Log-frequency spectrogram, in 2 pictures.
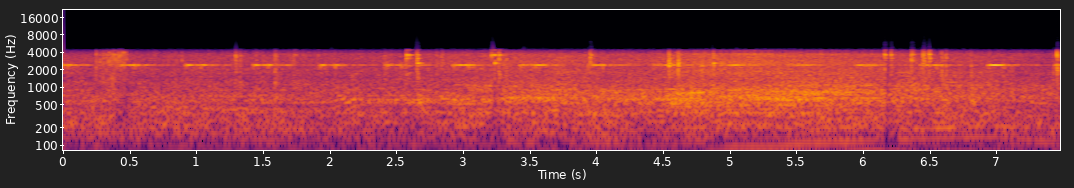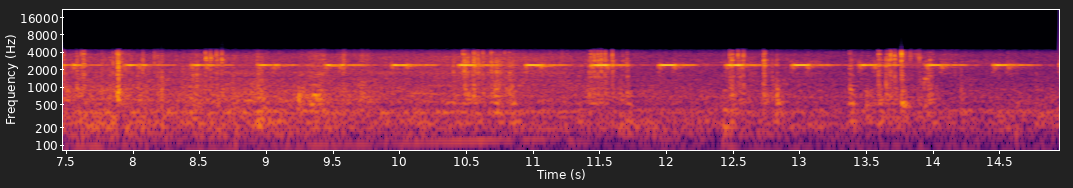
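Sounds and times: metal tools clinking and ratcheting: 0:02.4 - 0:04.7, 0:06.2 - 0:09.7, 0:10.4 - 0:11.8.

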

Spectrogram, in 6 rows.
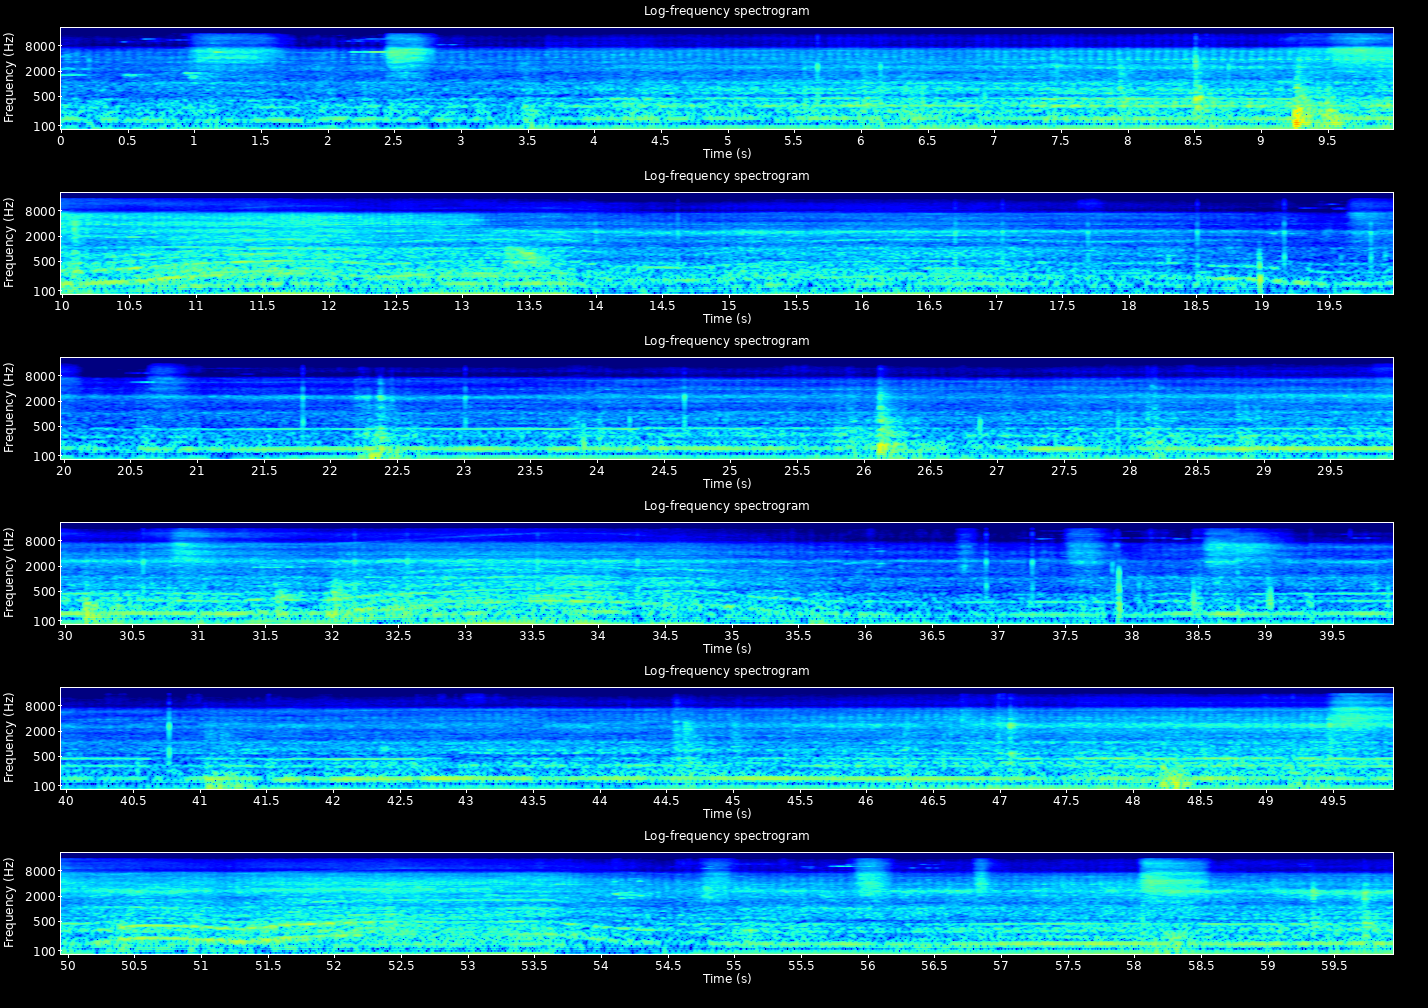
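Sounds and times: garbage truck engine running: 0:00.0 - 0:59.9
air brake hisses: 0:00.9 - 0:02.9, 0:09.4 - 0:10.3, 0:19.6 - 0:21.0, 0:30.6 - 0:31.6, 0:36.7 - 0:39.2, 0:49.4 - 0:50.2, 0:54.7 - 0:55.1, 0:55.8 - 0:57.0, 0:58.0 - 0:58.7.

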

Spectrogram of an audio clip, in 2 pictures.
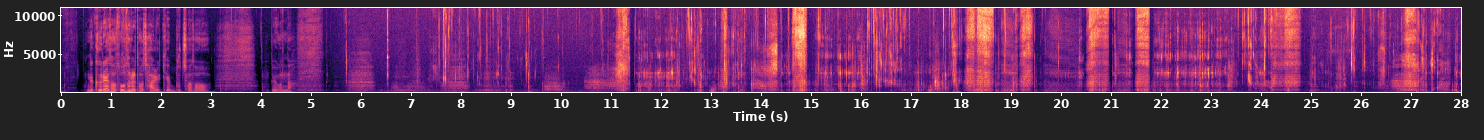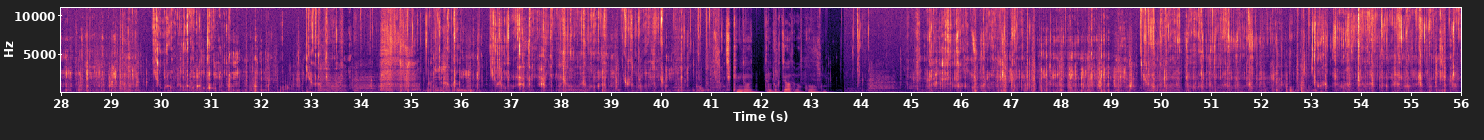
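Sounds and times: chewing: 0:06.5 - 0:41.3, 0:43.6 - 0:56.0
slurping of saucy noodles: 0:13.8 - 0:15.0, 0:20.4 - 0:21.9.

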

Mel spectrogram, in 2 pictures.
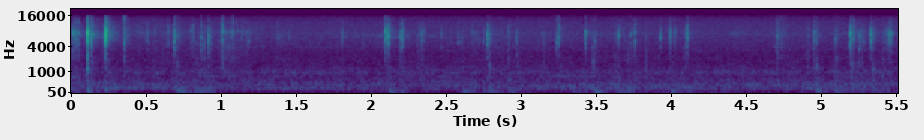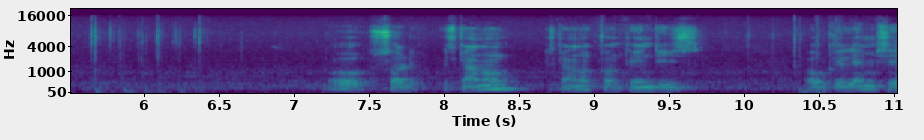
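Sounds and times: computer keyboard typing: 0:00.0 - 0:01.2, 0:02.0 - 0:04.2, 0:04.9 - 0:06.5, 0:10.1 - 0:10.6.

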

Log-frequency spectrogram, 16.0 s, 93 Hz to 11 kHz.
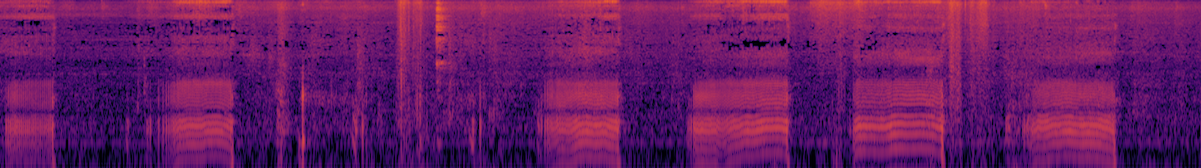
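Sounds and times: dog low rumbling groans: 0:07.2 - 0:08.3, 0:11.4 - 0:12.6.

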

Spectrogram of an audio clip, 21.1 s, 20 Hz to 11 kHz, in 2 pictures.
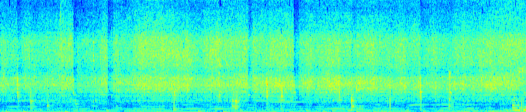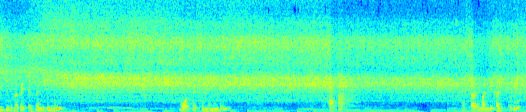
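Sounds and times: cabbage sizzling in hot oil: 0:00.0 - 0:21.0
spoon stirring: 0:00.6 - 0:09.3.

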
